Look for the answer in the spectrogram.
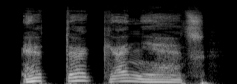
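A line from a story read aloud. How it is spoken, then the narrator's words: Whisper. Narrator (Russian): прошептал Фуэ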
